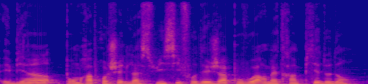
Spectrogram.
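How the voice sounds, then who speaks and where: A little fast and steady in tone, his mid-range voice has a dark quality. He is a man in his thirties from the French suburbs of Paris, giving a casual, thoughtful interview marked by frequent hesitations and fillers.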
